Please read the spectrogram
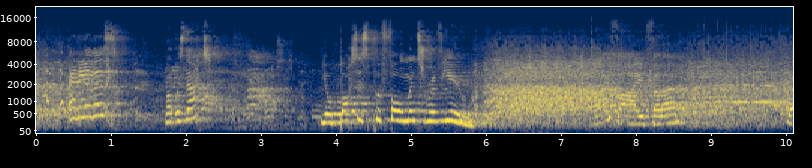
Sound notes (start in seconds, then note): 0.0 audience laughing; 5.8 audience laughing; 6.2 audience cheering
